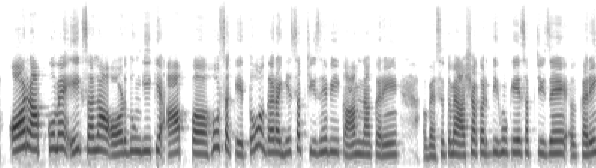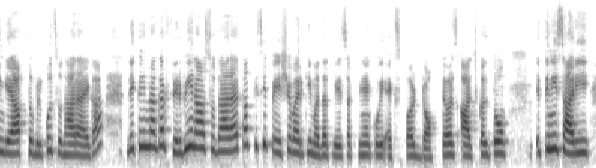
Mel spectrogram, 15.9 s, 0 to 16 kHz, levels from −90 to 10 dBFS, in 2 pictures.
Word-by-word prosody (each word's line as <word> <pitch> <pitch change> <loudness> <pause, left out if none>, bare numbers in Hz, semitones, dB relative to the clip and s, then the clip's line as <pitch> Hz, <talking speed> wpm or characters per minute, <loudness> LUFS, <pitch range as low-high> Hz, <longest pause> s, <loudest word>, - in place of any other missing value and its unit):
और 325 +6 +10
आपको 300 +1 +5
मैं 320 0 +3
एक 295 +6 -3
सलाह 285 -2 +4
और 230 +3 +2
दूँगी 275 +1 -3
कि 285 +2 -2
आप 255 +2 +1 0.2
हो 350 - 0
सके 235 -10 -2
तो 265 - -6
अगर 255 -5 0
ये 250 - -5
सब 310 +4 -4
चीज़ें 250 +1 -6
भी 260 0 -5
काम 210 -2 -2
ना 215 -2 -3
करें, 205 +1 -4 0.4
वैसे 190 +4 -6
तो 230 - -6
मैं 225 - +1
आशा 205 +5 0
करती 240 +1 -5
हूँ 255 +1 -5
कि 250 +1 -5
ये 245 - +1
सब 245 -1 -7
चीज़ें 235 -2 -2
करेंगे 235 +3 0
आप 235 +1 +3
तो 245 - -1
बिल्कुल 225 +7 -4
सुधार 210 -4 -2
आएगा। 195 - -1 0.4
लेकिन 355 +4 +1
अगर 375 +2 +1
फिर 240 -1 0
भी 340 +5 +4
ना 335 -1 +4
सुधार 270 -4 0
आए 285 +3 +2
तो 390 +5 -2
आप 395 - -8
किसी 385 +2 0
पेशेवर 245 -1 -2
की 240 +2 -6
मदद 200 -1 -2
ले 185 -1 -2
सकते 200 +1 -10
हैं। 205 0 -3
कोई 200 0 -3
एक्सपर्ट 195 +2 -6
डॉक्टर 165 +6 -2
आजकल 200 +2 0
तो 230 0 +4 0.4
इतनी 305 +5 +3
सारी 245 -3 +4
245 Hz, 225 wpm, -23 LUFS, 210-280 Hz, 0.4 s, और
